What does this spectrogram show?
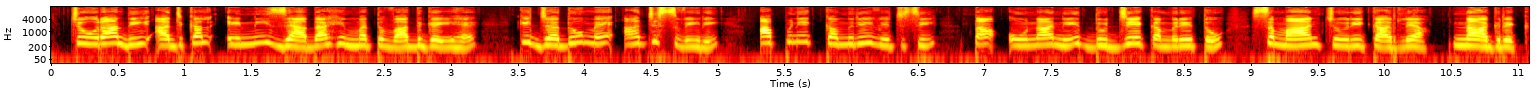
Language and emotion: Punjabi, disgusted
